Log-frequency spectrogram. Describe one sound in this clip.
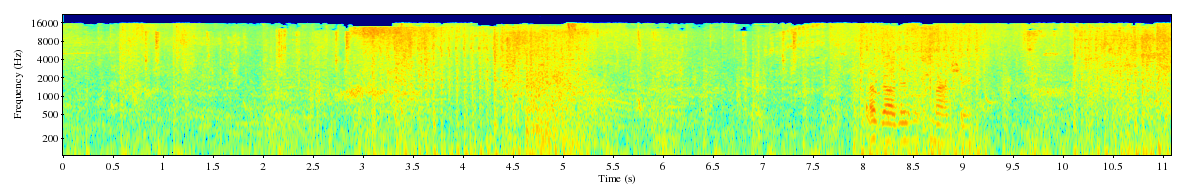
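Energy weapons fire in rapid bursts with crackling zaps.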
